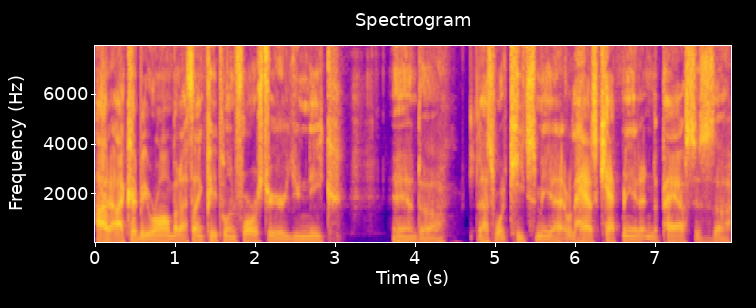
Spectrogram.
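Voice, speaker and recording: Fairly low-pitched, a man talks in a plain, everyday voice. He keeps a moderate pace and fairly even intonation. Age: 60s. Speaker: forester. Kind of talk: interview.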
